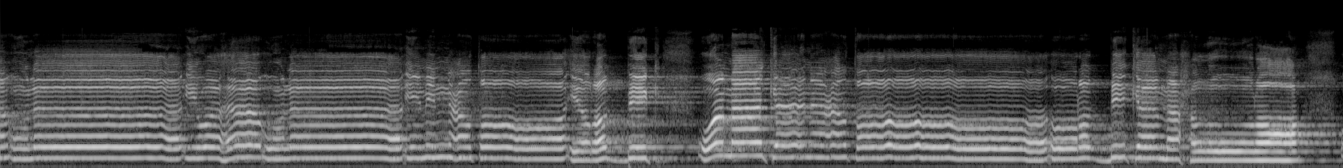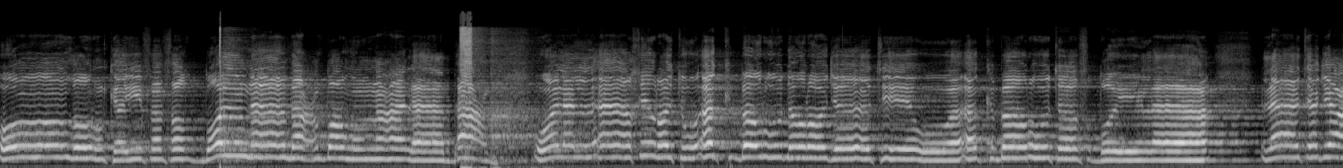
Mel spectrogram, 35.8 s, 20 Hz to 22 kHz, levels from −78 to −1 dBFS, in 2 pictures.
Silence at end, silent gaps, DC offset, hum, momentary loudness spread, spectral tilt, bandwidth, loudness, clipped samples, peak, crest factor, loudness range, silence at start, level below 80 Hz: 0 s; none; under 0.1%; none; 7 LU; -3.5 dB/octave; 16.5 kHz; -19 LUFS; under 0.1%; -2 dBFS; 16 dB; 3 LU; 0 s; -54 dBFS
